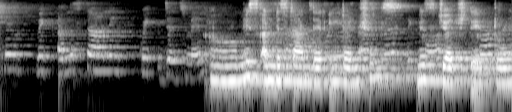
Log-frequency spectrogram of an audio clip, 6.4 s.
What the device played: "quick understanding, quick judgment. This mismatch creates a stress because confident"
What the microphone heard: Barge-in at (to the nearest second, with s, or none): 3 s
